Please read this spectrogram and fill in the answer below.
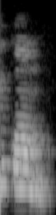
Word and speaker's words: comb: से पहले बी आ गया, इसको हम बोलेंगे कॉम, नॉट बी। इसका बी का उच्चारण नहीं होता है, साइलेंट होता है ये।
